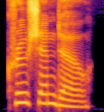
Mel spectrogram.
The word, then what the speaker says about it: crescendo: a softer uh sound next is Shen which rhymes with hen finally we have D which sounds like dough as in bread d now let's put it all together crushendo try repeating after me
